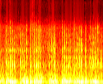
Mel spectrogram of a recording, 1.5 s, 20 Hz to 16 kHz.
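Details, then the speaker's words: Chevy Cavalier cold start at 0°F, 6 a.m., car frozen, weak six-year-old Interstate battery: choppy lumpy idle with uneven pulses, rapping like a rotary; running very rough right after start, cause unclear. "does not want to let go take that sounds terrible sounds like a rotary rap rap rap rapping rotary Wow hey the worst I've heard it sound in a long time but it fired up"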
